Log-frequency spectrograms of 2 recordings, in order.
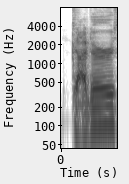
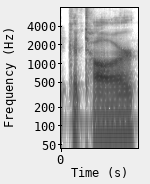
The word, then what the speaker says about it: Qatar: people say Gutter, but I listened to him actually pronounce the name of his own country, and it actually kind of sounds like Qatar, Qatar, almost like Welcome Back Kotter for people who are as old as I am and can remember that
